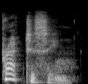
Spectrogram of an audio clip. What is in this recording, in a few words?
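"practising", English, British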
